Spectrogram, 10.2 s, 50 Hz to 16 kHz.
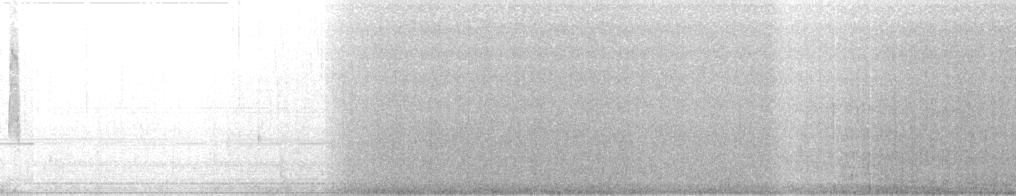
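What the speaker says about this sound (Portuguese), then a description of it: "Diariamente, 15 milhões de litros de água limpa jorram da usina de tratamento para o córrego Whitewood." Clean treated water gushing from a treatment plant into Whitewood Creek, a steady broadband rush that swells loud after a few seconds and stays continuous, with a faint tonal hum beforehand.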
